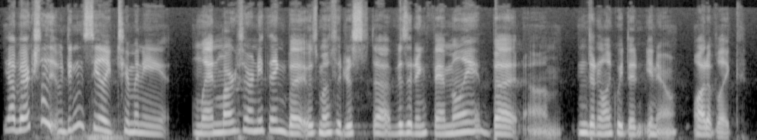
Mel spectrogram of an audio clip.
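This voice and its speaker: A woman's voice: mid-range voice, expressive, quick pace, hardly any pauses, mellow. A teenage girl, a student poet, who reads a poem and then answers questions with many fillers and restarts. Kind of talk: poetry reading and casual answers.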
